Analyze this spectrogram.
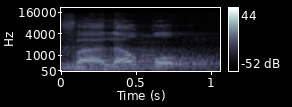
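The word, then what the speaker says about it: فلق: Qul auzuabbil Falaq nah Falaq ketika diucapkan Jangan ditekan Pak jangan Falaq falaqqo karena tidak ada tasdid tapi dia langsung memantul Falaq Falaq ya pantulannya terdengar jelas suara laq laq ya jangan ditahan bacaan laq Qul auzubirabbil Falaq Qul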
